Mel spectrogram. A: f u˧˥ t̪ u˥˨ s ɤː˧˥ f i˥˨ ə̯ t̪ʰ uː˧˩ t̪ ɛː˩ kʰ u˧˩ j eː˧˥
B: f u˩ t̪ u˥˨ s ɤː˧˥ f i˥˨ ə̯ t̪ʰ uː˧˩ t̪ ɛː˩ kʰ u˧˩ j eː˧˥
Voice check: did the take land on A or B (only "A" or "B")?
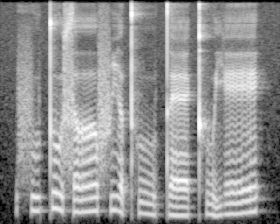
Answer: A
